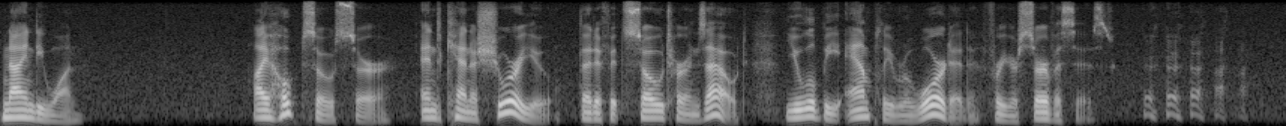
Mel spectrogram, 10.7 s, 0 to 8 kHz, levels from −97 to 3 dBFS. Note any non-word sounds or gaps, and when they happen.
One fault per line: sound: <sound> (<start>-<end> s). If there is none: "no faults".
sound: laugh (9.5-10.4 s)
